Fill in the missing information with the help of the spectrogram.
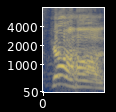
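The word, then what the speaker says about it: Scathach: Ah, Skaha is apparently how you say it.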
